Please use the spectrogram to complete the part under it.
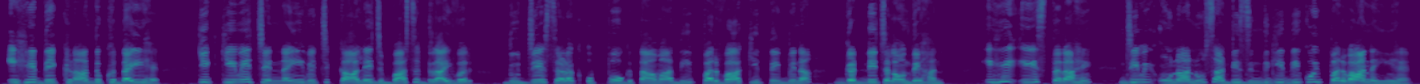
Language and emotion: Punjabi, disgusted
